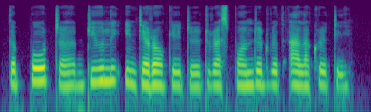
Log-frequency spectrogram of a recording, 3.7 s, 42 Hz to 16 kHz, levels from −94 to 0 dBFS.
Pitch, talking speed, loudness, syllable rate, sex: 180 Hz, 115 wpm, -18 LUFS, 5.5 syllables/s, female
